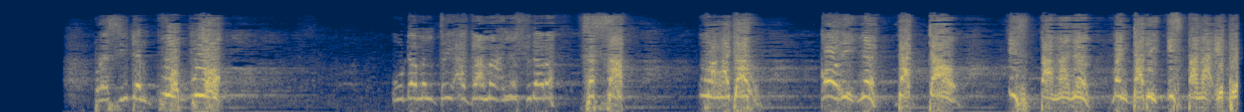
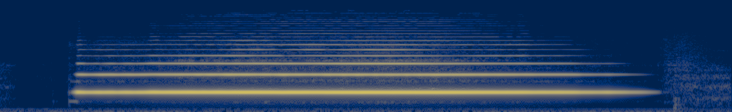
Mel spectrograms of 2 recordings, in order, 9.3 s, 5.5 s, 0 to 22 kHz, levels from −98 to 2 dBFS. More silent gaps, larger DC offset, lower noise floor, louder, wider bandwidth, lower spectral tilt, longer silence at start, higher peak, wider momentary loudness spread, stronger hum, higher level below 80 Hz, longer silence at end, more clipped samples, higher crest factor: neither; neither; second, -60 dBFS vs -76 dBFS; about the same, -18 LUFS vs -19 LUFS; first, 14 kHz vs 5.2 kHz; first, -3 dB/octave vs 1 dB/octave; first, 0.7 s vs 0.55 s; first, -4 dBFS vs -12 dBFS; about the same, 10 LU vs 12 LU; neither; first, -46 dBFS vs -80 dBFS; second, 0.05 s vs 0.65 s; neither; first, 14 dB vs 8 dB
